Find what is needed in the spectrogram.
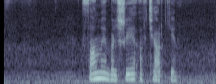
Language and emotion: Russian, neutral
